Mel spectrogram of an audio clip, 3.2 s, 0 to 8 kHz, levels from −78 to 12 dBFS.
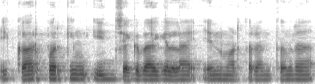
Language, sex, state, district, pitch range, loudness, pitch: Kannada, male, Karnataka, Belgaum, 115-120 Hz, -19 LUFS, 115 Hz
